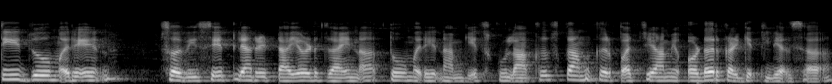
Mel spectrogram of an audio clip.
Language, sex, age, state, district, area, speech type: Goan Konkani, female, 60+, Goa, Canacona, rural, spontaneous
